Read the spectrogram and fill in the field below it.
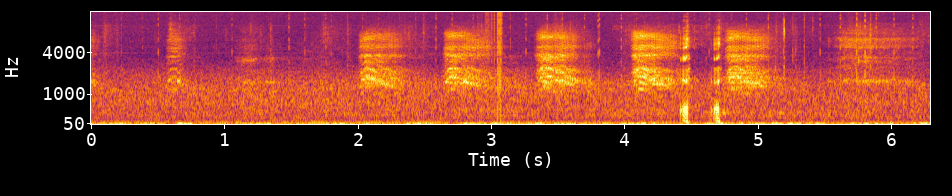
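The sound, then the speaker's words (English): Crows caw repeatedly in the morning in a loose series of harsh calls, some overlapping, set against a steady low outdoor rumble. No one speaks. “Which can take a long damn time when you've got a committee of crows.”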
